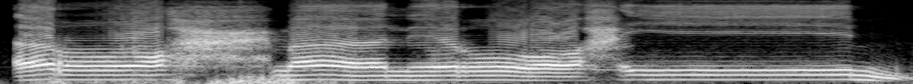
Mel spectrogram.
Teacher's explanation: fathah yang ditebalkan dan bibir tidak berpengaruh ketika huruf Ra diucapkan. Karena di sini Ra-nya tidak memakai dhammah, maka bibirnya dibuka saja seperti biasanya.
